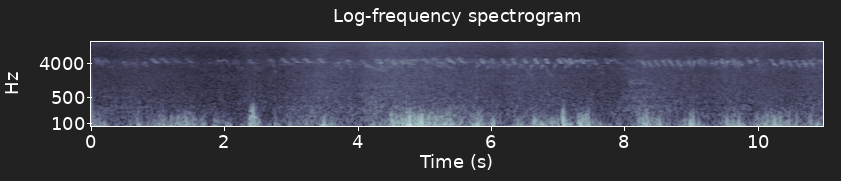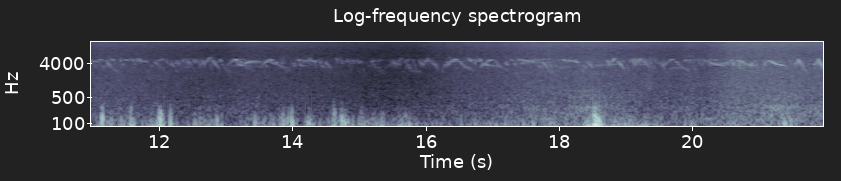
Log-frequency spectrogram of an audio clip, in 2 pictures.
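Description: Small birds singing without a break, a steady stream of rapid, high-pitched chirps and trills. Irregular low rumbles and bumps sound underneath, loudest about five and eighteen seconds in.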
